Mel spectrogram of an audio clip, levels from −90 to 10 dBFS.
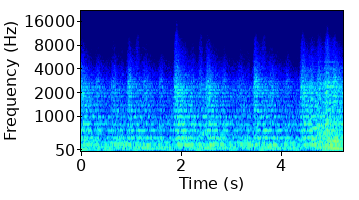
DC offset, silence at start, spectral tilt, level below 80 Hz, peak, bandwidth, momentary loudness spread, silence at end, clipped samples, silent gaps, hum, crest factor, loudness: under 0.1%; 0 s; -6 dB/octave; -56 dBFS; -24 dBFS; 15 kHz; 8 LU; 0 s; under 0.1%; none; none; 18 dB; -43 LUFS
